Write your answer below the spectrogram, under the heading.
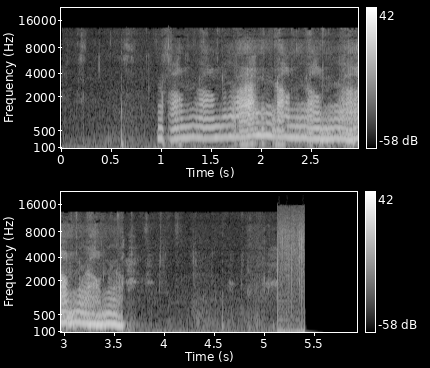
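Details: A cat gives a single long, drawn-out meow lasting about two and a half seconds, harmonic and fairly steady before sliding slowly lower in pitch, followed by quiet and a short burst of noise near the end.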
